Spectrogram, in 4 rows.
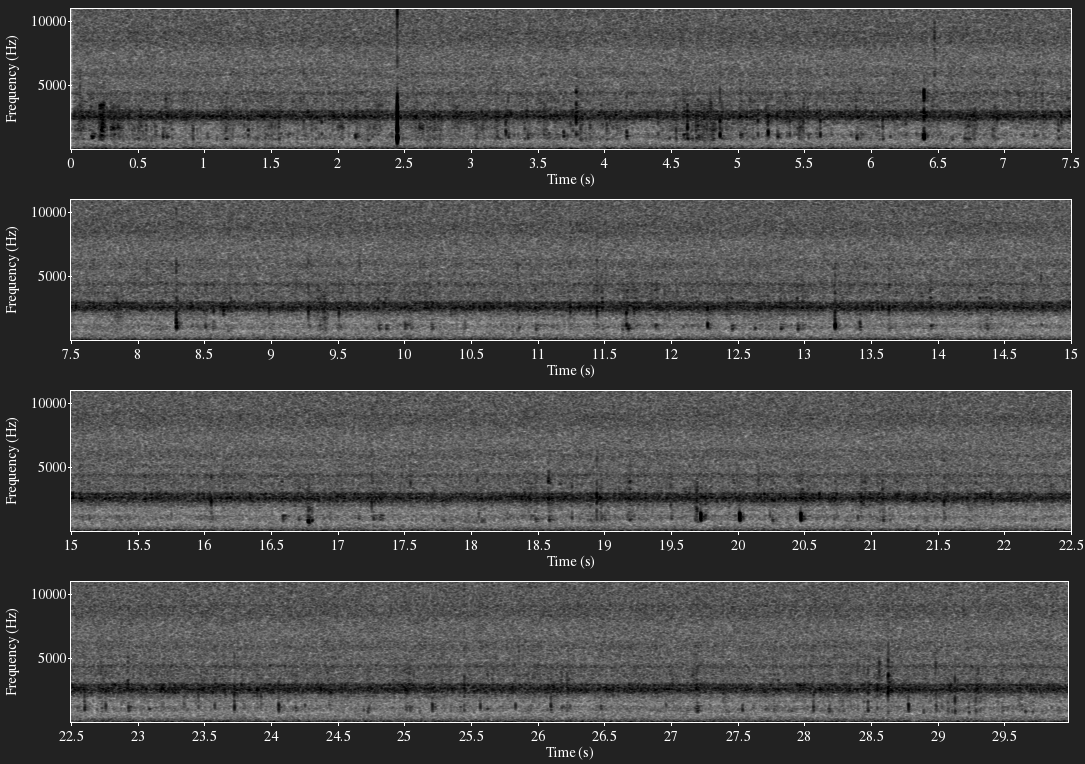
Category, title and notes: Soundscapes > Nature
Golena San Massimo underwater location2
Hydroscape - underwater recording in Golena San Massimo recorded with selfmade hydrophone + zoom H1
